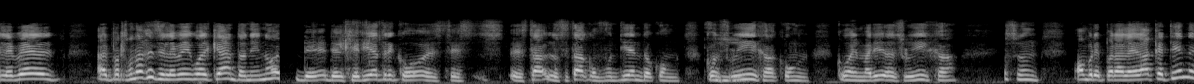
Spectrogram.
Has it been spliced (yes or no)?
yes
